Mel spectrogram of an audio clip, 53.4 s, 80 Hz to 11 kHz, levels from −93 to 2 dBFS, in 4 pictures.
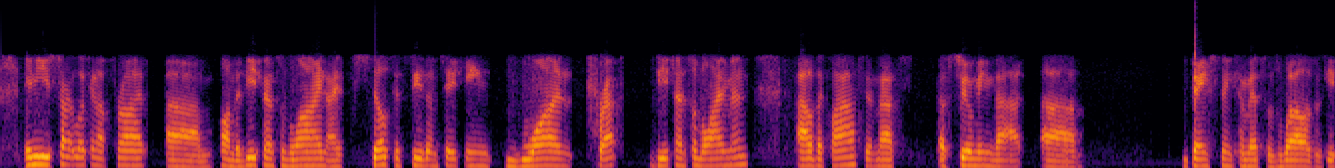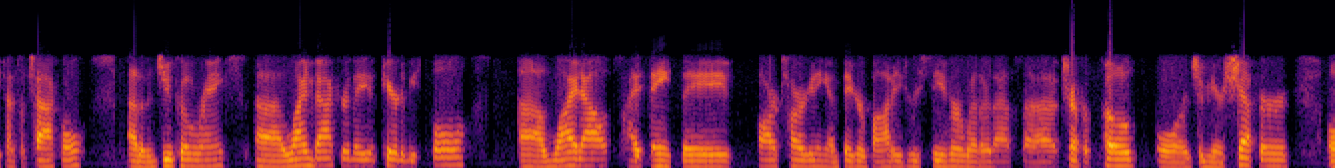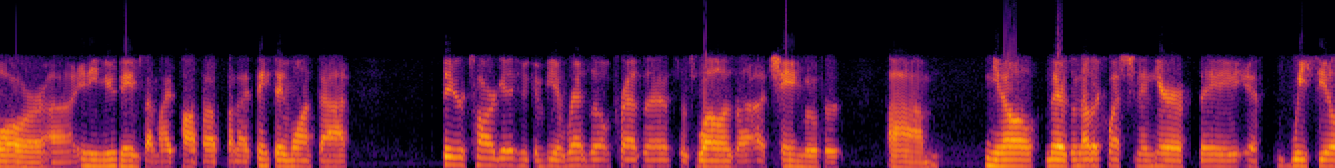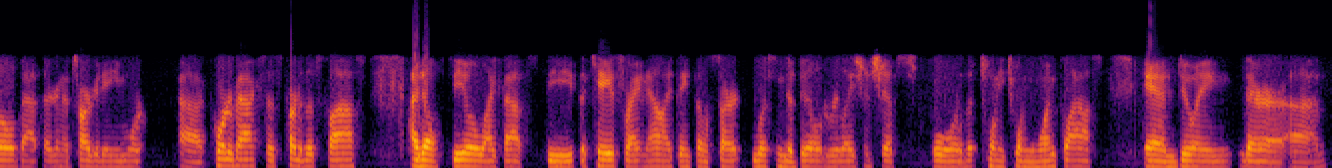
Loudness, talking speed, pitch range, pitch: -24 LUFS, 175 wpm, 110-130 Hz, 120 Hz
